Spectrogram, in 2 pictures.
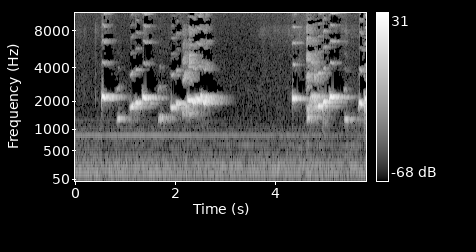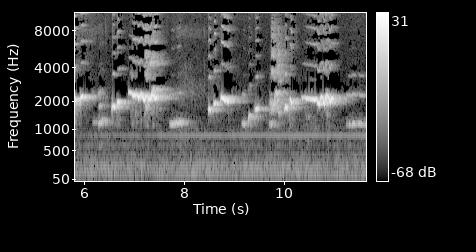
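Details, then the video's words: A pet cockatiel sings clear, melodic whistled phrases, rising and falling, in two bursts of about four seconds each, over a faint low indoor hum. "I have never heard a cockatiel sing so prettily!"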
